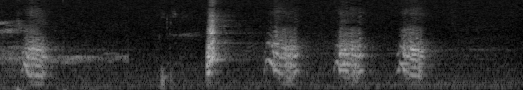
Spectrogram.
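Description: A turkey gobbles: a harsh opening note, then four rough, gurgling bursts that tumble out about three to a second. There are no other sounds.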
